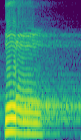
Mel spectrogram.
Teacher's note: এখানে আওয়াজটা চালু রাখতে হবে, যেমন কুম আওয়াজটা লাস্টে অফ হয়ে গিয়েছে, রয়ের আওয়াজটা অফ হবে না, এটা জারি থাকবে আওয়াজটা, যেমন কুর। কুল।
